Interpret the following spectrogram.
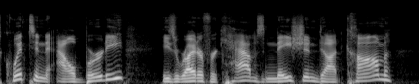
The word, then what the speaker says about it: Albertie: My first initial, Sharon, SHIRON Albertie.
